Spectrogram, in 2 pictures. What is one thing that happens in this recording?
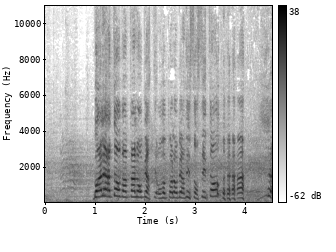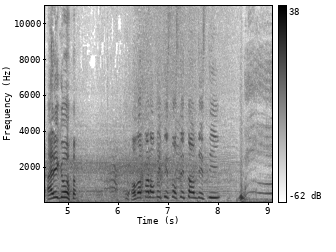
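A man shouts and laughs loudly into a close microphone.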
